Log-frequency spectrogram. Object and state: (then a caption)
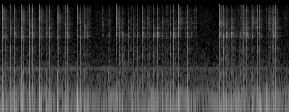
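Empty cardboard tube. A large, empty, hollow white cardboard tube is tapped rapidly with long acrylic nails and natural nails. The taps come as quick bursts of sharp, bright clicks over a soft, hollow low thump, with brief quieter gaps between the bursts.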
